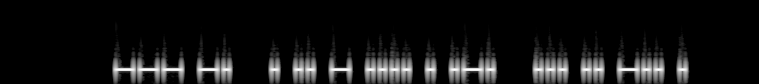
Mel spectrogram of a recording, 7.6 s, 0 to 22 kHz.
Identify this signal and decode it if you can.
Morse code, heard as a keyed tone, about 20 wpm, 700 Hz. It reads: ON EITHER SIDE
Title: Build A Phrase - 5-Word Phrases - 20wpm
